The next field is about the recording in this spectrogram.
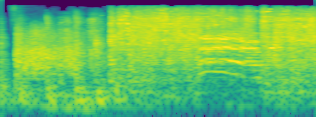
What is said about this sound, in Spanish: Dando un increíble salto de tigre, Calimán se ha lanzado contra el ventanal vidriado, atravesándolo y cayendo al jardín.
